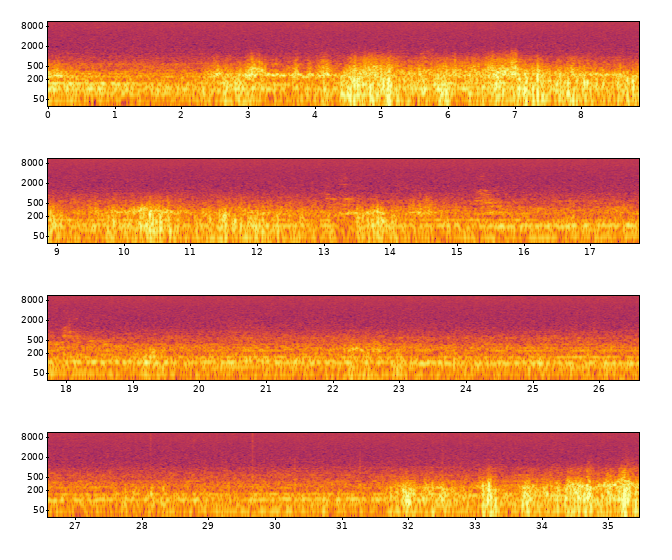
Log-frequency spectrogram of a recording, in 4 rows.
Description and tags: Denver Sculpture On the War Trail
Contact mic recording of bronze sculpture “On the War Trail” by Alexander Phimister Proctor ca. 1920, now located in Civic Center Park in Denver, CO, USA. Recorded February 20, 2011 using a Sony PCM-D50 recorder with Schertler DYN-E-SET wired mic; mic placed near left rear hoof.
bronze, contact, contact-mic, contact-microphone, Denver, DYN-E-SET, field-recording, mic, normalized, PCM-D50, Phimister, Schertler, sculpture, Sony, wikiGong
